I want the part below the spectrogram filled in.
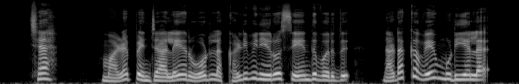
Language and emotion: Tamil, disgusted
